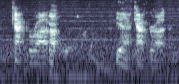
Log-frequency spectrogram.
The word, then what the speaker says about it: Kakarot: Dragon Ball Z katha brought cataract however that's pronounced Kakarot oh yeah Kakarot like wait till that game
